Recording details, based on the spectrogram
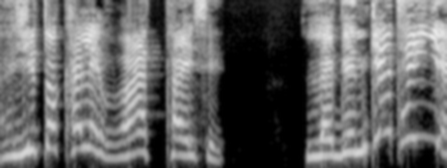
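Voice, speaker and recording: A woman performs a put-on character voice at an extremely high pitch. Her pitch swings very widely as she goes at a fairly slow pace. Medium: comedy sketch.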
